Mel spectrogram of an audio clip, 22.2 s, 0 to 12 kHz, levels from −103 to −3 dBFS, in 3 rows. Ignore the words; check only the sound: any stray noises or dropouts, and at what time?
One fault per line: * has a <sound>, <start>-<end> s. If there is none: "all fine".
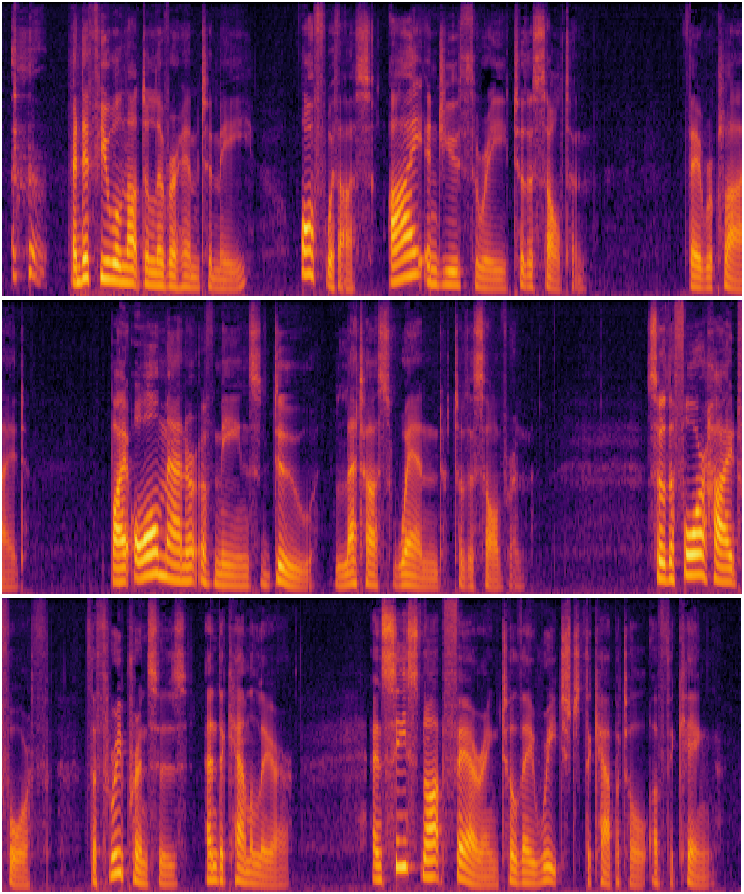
* has a cough, 0.1-0.5 s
